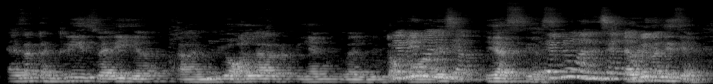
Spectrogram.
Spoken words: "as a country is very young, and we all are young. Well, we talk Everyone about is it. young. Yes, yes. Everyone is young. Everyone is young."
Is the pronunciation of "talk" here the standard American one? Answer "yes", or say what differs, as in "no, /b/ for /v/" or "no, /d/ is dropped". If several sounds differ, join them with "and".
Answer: no, /k/ is dropped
